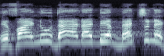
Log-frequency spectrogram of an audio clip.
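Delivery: put-on heavy Indian accent. Retelling your dad's call about his broken-down car, imitating dad's thick Indian accent. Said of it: "how thick my dad's Indian accent was".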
